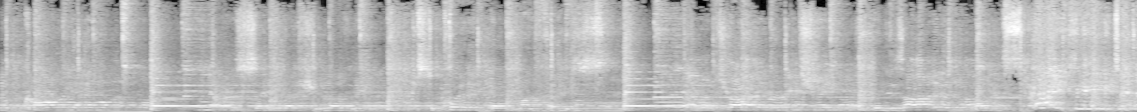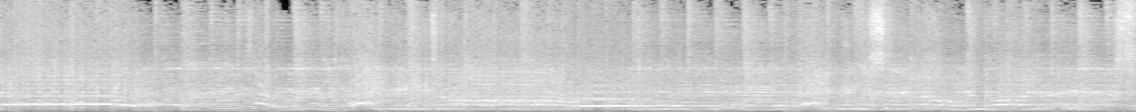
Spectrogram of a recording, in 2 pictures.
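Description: Live rock band playing in a hall: keyboards, drums, acoustic guitar and bass, recorded loud from within the crowd. Singing comes through strongly in the second half.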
